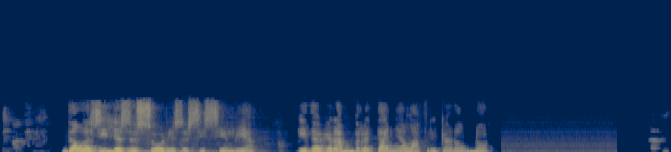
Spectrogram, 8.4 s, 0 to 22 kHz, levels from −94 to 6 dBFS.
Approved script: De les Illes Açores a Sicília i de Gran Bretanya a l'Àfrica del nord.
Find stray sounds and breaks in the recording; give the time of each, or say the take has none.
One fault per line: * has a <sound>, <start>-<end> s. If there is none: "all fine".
all fine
